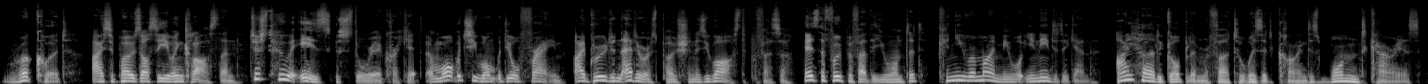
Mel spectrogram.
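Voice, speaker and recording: A man's voice: medium pitch, very animated, fairly quick, few pauses, a little mellow, dry recording, studio quality. A young man with a British accent voicing a polite, earnest, curious teenage wizard student in a video game, speaking in a courteous, well-spoken way. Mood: polite, matter-of-fact. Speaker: player character voice actor. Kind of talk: scripted video game voice lines.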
